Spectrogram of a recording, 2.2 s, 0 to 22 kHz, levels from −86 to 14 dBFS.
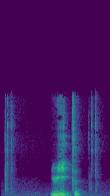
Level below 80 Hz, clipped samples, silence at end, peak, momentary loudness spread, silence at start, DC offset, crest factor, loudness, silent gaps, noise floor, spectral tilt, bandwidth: -60 dBFS; under 0.1%; 0.6 s; -4 dBFS; 22 LU; 0.1 s; under 0.1%; 18 dB; -18 LUFS; none; -58 dBFS; -4.5 dB/octave; 12 kHz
